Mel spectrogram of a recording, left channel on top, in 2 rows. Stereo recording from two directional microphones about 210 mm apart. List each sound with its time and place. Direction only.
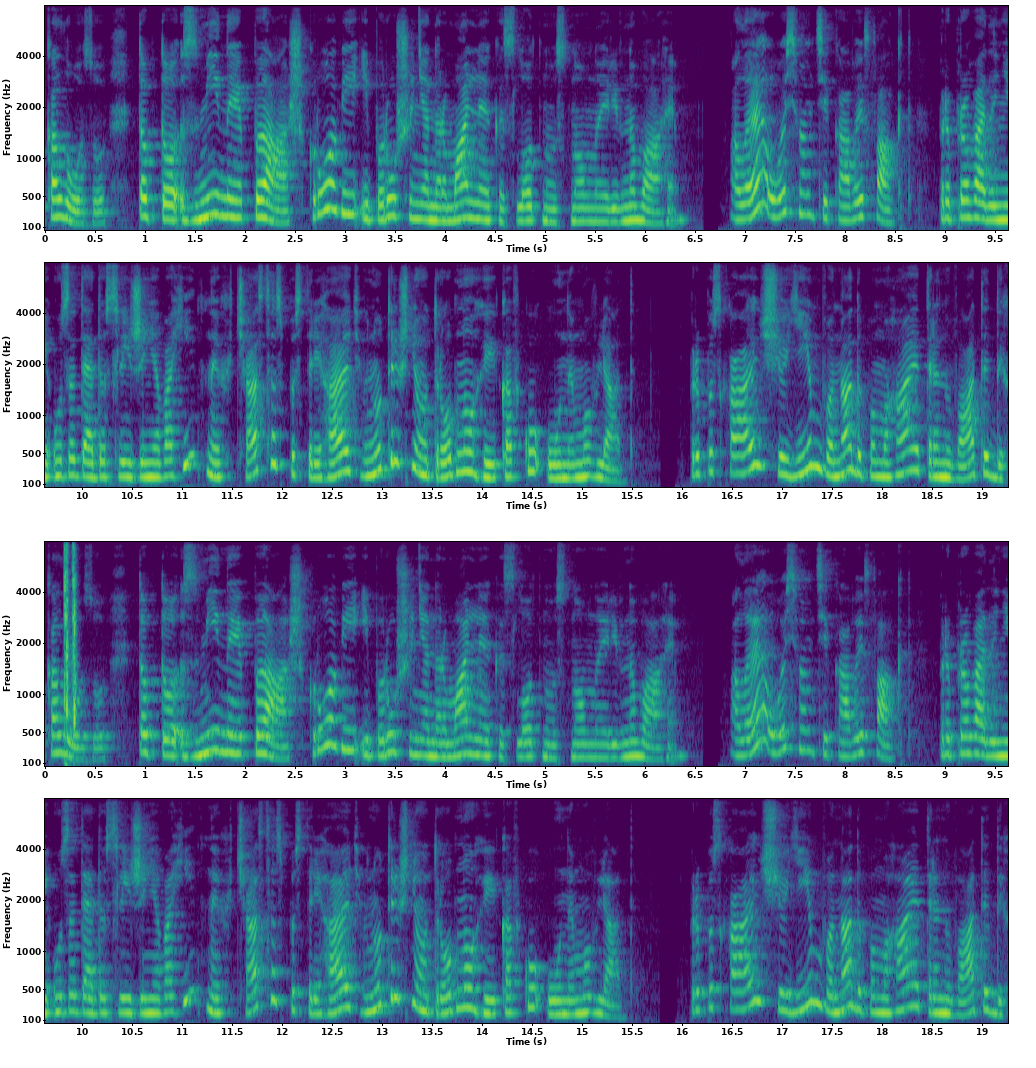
0.0 s speech: 20° left (ahead or behind)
